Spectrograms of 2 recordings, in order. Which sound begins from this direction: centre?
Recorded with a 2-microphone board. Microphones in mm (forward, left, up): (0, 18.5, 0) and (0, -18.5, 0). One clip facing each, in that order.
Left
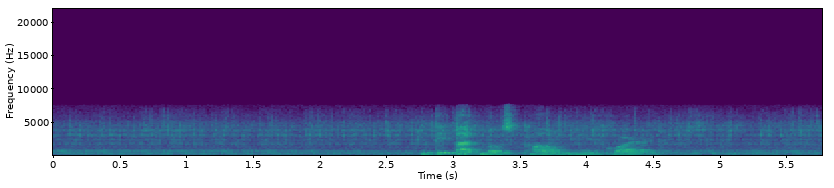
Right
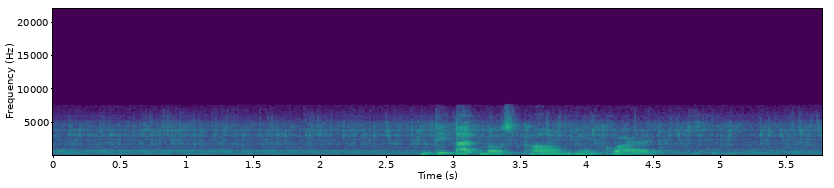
A woman speaking, at 2.8 s.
